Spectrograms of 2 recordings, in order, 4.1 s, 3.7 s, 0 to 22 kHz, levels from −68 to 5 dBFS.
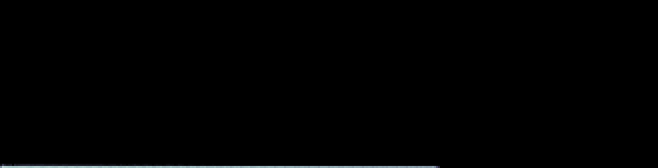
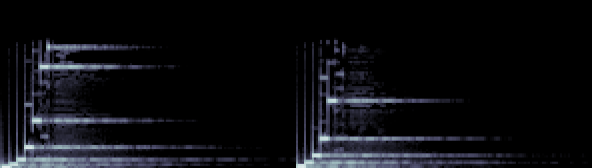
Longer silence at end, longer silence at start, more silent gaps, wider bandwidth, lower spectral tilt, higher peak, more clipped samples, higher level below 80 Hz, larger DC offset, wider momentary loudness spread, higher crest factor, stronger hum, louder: first, 1.4 s vs 1.05 s; about the same, 0 s vs 0 s; neither; second, 0.3 kHz vs 17 kHz; first, -15.5 dB/octave vs -1 dB/octave; about the same, -2 dBFS vs 0 dBFS; neither; first, -16 dBFS vs -42 dBFS; neither; second, 11 LU vs 22 LU; about the same, 12 dB vs 14 dB; neither; second, -19 LUFS vs -11 LUFS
